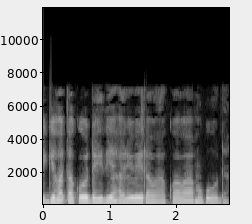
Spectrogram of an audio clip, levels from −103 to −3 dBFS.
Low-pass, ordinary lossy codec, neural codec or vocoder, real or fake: 7.2 kHz; AAC, 32 kbps; none; real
